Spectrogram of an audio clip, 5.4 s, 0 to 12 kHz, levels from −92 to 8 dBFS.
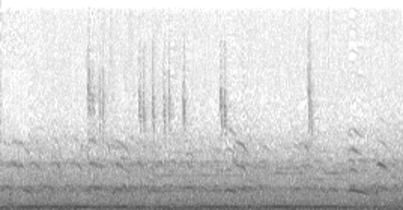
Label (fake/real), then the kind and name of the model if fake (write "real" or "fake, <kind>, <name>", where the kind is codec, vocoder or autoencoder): real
